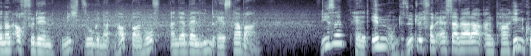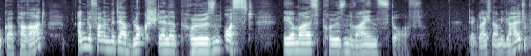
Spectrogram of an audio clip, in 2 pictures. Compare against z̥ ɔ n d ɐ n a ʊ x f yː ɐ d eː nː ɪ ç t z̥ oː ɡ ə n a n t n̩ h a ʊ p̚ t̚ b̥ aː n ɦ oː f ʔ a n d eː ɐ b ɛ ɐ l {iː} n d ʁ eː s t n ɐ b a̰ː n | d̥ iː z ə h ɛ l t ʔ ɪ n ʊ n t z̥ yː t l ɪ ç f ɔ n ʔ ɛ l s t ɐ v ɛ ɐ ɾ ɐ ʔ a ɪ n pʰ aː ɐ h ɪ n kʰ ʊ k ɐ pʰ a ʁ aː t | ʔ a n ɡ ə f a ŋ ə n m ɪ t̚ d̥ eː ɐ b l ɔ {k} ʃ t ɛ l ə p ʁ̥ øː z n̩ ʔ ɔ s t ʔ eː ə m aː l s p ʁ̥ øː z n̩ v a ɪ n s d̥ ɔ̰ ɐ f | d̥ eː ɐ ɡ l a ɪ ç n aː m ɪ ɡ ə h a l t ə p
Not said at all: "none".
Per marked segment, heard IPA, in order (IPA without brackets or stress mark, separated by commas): iː, k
